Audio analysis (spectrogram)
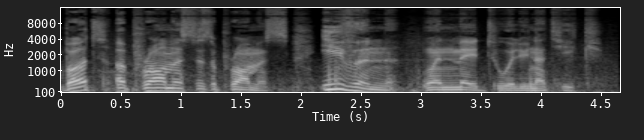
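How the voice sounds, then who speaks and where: Game role: skeptical French sea captain, French accent, very animated melody, dry theatrical wit, light background noise. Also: male voice, low-pitched, measured pace. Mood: wry disbelief. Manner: wry, theatrical incredulity. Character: wry, skeptical French naval commander. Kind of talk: video game cutscene acting.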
